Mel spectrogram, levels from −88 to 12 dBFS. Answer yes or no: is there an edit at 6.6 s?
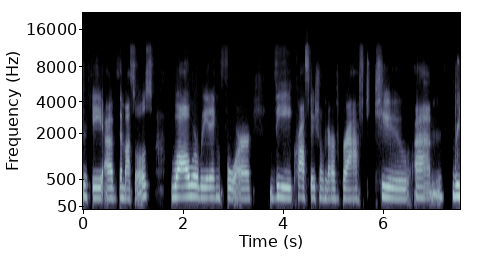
no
